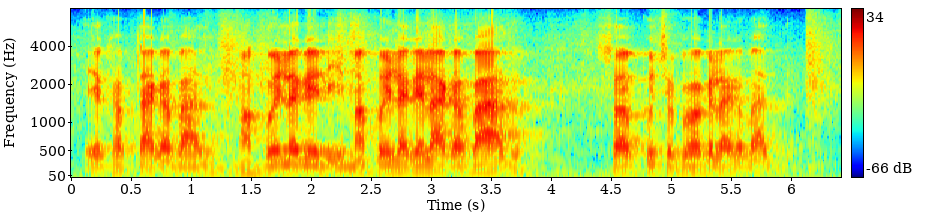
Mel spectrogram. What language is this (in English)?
Maithili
